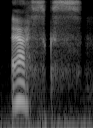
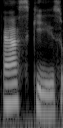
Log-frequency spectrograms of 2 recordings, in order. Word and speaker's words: asks: You need to make sure both the K sound, a little stop of air, and the final S sound, the hiss, are distinctly heard, but crucially without adding an extra vowel sound in between, like askies or deskies, which would sound unnatural.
